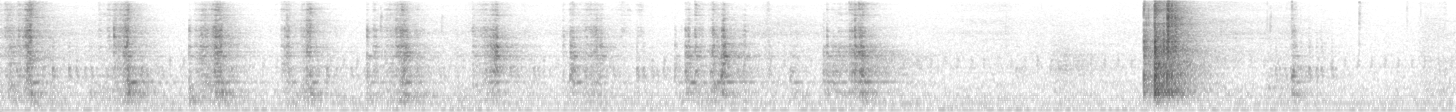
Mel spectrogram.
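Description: Hand tap being backed out of a freshly cut thread in a square steel bar, scraping and clicking about twice a second as it is turned. About six seconds in there is a single louder clack of metal.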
